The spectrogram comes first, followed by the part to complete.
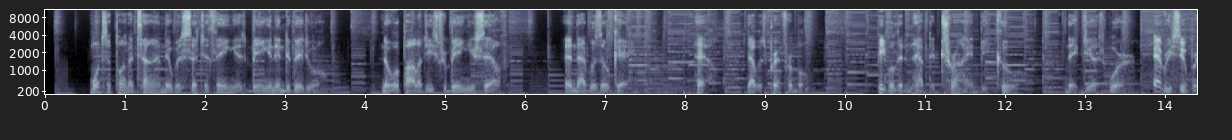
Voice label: Broadcast Narration

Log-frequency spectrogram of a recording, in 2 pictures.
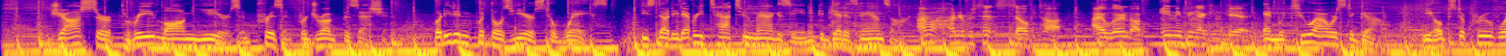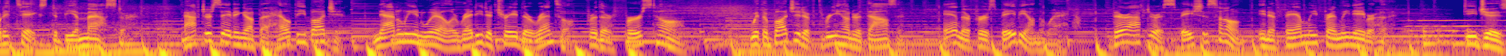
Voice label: TV Narration

